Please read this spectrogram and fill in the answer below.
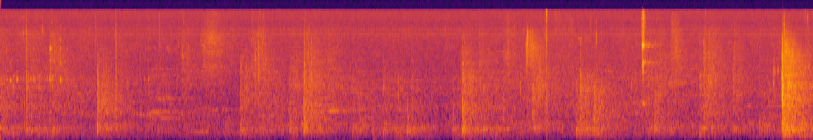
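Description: Hall ambience with faint background voices and scattered short knocks and thuds, the sharpest near the end.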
